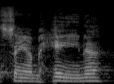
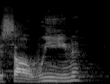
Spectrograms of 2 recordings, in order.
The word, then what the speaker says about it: Samhain: Many people pronounce that Samhain. It's actually Samhain.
